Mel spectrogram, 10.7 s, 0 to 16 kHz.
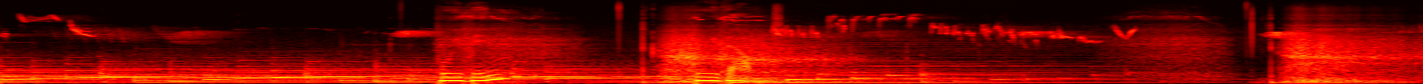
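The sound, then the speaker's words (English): Outdoor woodland ambience in the Wienerwald, a 135,000-hectare forest reaching into western Vienna, with birds chirping and tweeting in scattered high calls, layered over a steady low humming drone, while a calm voice briefly speaks a couple of times. “You are in Wienerwald, a 135,000 hectare big forest pouring into the western part of the 2 million people city.”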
